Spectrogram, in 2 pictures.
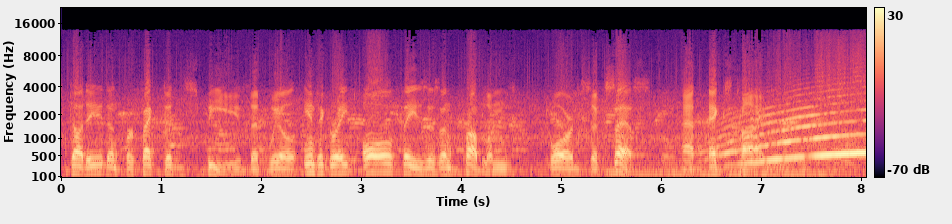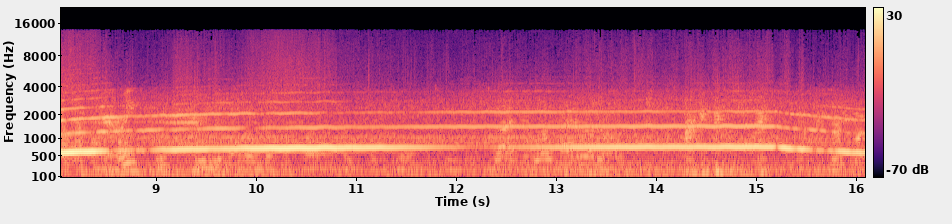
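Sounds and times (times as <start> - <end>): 
faint murmur: 0.0 - 16.0
speech: 0.1 - 7.7
standby siren wailing before a test countdown: 5.5 - 16.0.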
